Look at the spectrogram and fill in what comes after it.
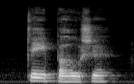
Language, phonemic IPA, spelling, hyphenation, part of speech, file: Dutch, /ˈtepɑuzə/, theepauze, thee‧pau‧ze, noun, Nl-theepauze.ogg
- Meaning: tea break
